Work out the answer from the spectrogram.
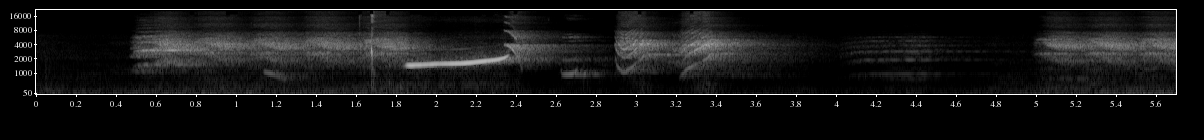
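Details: Green ringneck parakeet, a tame talking bird, giving harsh broad squawks broken by a thin rising whistle and a few looping notes, then a final raspy squawk after a short silence.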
